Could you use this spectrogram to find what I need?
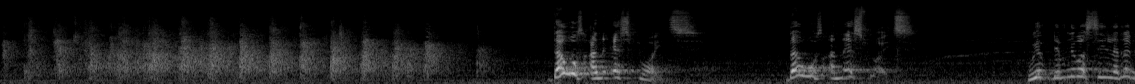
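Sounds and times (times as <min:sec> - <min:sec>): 
audience rhythmic clapping: 0:00.0 - 0:05.1
speech: 0:05.8 - 0:07.0, 0:07.9 - 0:09.2, 0:10.3 - 0:11.3.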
